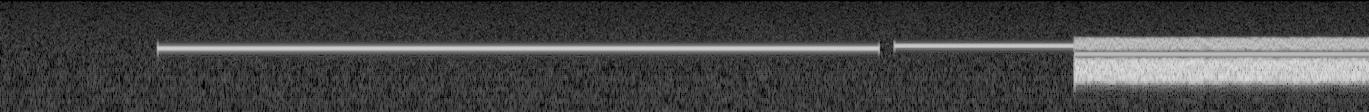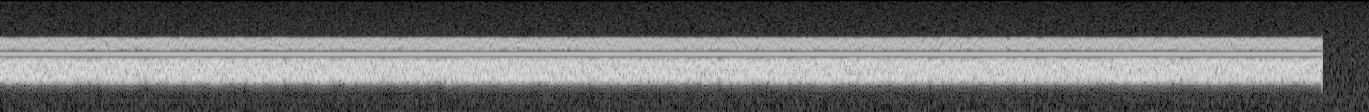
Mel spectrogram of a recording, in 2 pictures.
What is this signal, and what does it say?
Dial-up modem handshake (low-speed, two carriers), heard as two whistles, then hiss.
